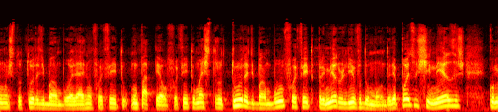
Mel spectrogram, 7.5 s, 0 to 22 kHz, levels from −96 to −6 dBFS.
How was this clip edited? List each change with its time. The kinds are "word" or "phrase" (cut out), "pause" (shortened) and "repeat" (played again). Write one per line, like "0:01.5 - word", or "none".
none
